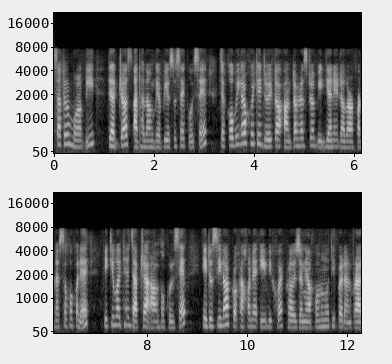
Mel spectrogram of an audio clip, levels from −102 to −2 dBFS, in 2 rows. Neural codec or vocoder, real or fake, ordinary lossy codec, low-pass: codec, 16 kHz, 0.5 kbps, FunCodec, trained on Chinese and English, 25 frames a second; fake; none; none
